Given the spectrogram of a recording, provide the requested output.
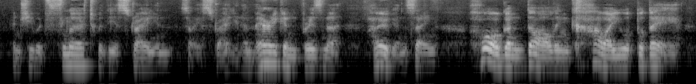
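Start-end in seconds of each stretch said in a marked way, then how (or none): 6.3-9.0 put-on loud, throaty Russian accent from the back of throat. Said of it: "emphasize that Russian with the back of the throat".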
